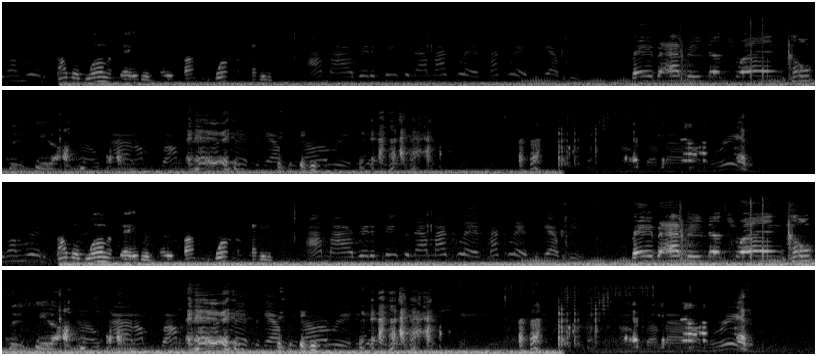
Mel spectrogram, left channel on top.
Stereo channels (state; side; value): quieter; left; 10.3 dB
